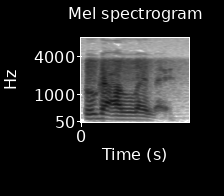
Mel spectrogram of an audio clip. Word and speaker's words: Uiagalelei: DJ Uiagalelei is the is the uh, the way you pronounce it.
